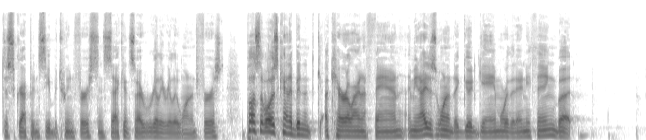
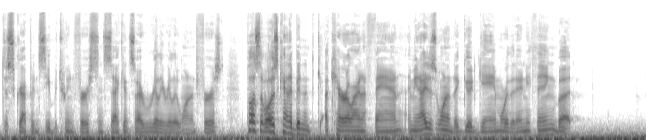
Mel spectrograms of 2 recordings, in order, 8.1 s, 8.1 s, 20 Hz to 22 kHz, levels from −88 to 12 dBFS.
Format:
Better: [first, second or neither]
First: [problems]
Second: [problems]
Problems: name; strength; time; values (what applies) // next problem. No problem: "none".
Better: first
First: none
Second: low rumble; faint; throughout; 25 dB below the speech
